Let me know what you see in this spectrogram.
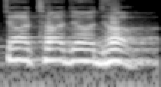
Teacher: चा वर्ग का उच्चारण स्थान होता है तालु। तो इनका उच्चारण स्थान बोलते समय क्या होता है, तालु हमारी टच होती है, वो लगती है, यूज में आती है।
